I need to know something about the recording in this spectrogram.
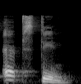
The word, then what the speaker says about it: Epstein: beginning, when most people didn't know how to pronounce his name, and some people still don't. It's still a controversial matter. It's Epstein, Jeffrey Epstein.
